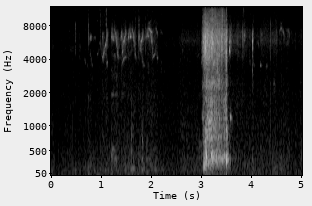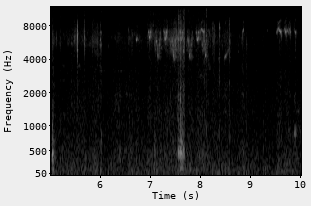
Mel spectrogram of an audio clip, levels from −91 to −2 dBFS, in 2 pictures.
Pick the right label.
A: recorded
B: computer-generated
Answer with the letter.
A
